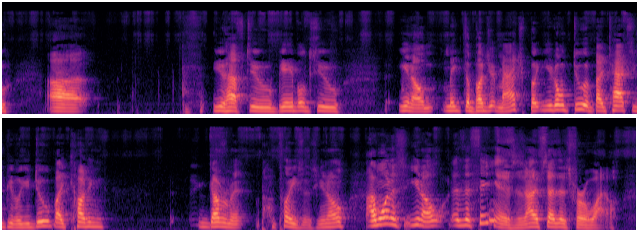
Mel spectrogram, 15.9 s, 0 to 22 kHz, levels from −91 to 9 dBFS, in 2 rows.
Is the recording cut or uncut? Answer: cut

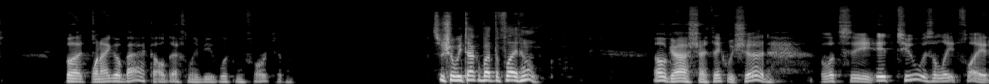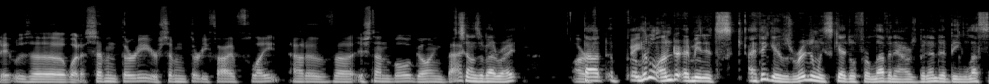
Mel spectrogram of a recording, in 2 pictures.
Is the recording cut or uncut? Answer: uncut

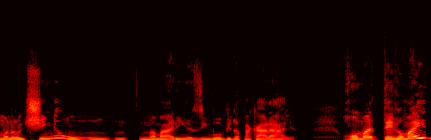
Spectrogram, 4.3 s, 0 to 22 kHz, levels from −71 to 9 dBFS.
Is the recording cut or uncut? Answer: uncut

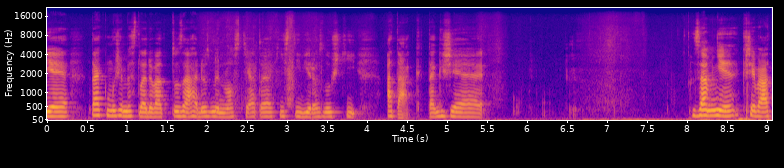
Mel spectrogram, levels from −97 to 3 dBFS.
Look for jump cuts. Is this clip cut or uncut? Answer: uncut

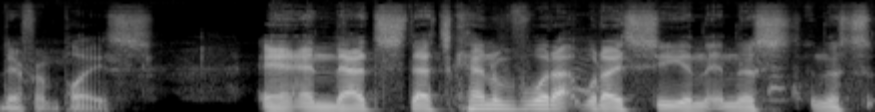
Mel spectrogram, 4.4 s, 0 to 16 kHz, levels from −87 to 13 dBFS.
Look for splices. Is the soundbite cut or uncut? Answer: uncut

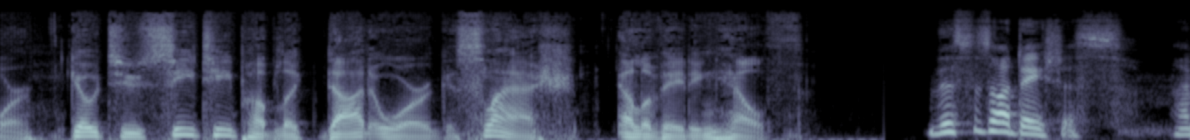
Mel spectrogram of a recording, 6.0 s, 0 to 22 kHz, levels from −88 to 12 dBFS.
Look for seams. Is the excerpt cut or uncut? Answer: uncut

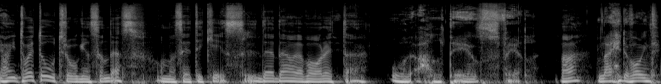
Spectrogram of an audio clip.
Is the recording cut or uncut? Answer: cut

